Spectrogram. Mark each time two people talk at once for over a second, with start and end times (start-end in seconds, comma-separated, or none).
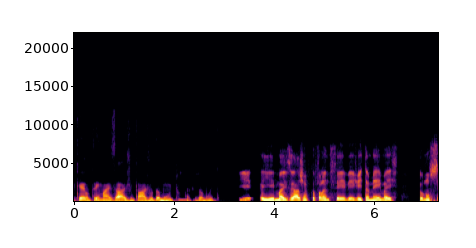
none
